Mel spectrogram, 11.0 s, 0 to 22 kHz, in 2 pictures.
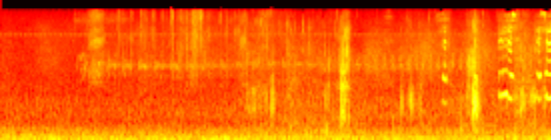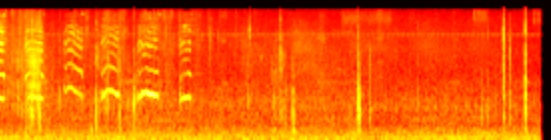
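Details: Whining from Lokita, a female English Bulldog puppy aged 35 days: after several quiet seconds with a faint steady tone and scattered taps, a busy burst of thin, wavering squeaks and yelps runs for about three seconds, then soft tapping resumes.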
